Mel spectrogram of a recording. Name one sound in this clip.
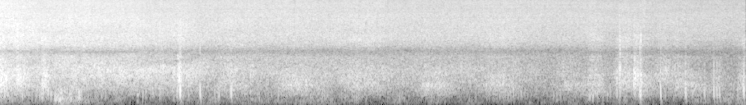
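Skis scrape and hiss over crusty snow.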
